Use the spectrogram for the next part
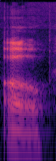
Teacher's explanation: Then letter O in American English, and in this word emoji, is a diphthong. We're gliding and holding that O for a long time.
